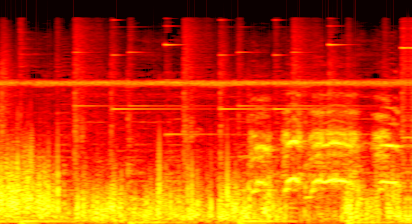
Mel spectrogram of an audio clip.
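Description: A rooster crowing once, a short broken start and then a longer held note, beginning about two and a half seconds in.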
